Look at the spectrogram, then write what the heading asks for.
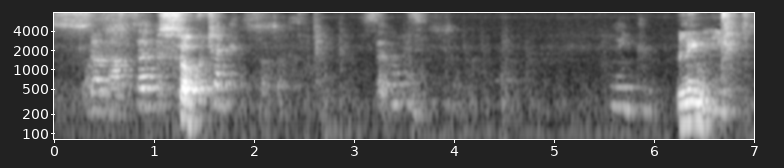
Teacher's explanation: if it's ed and it ends in a k sound here, then you pronounce like a t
